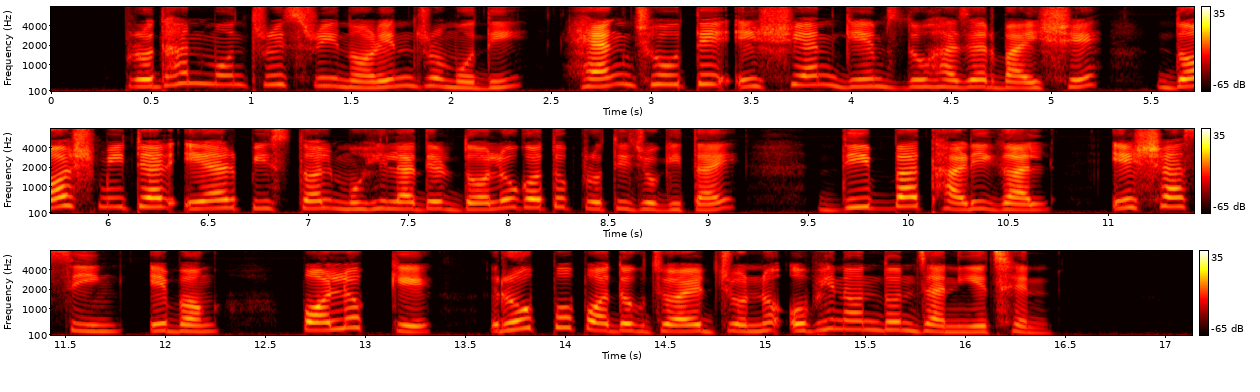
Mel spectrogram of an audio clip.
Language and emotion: Bengali, neutral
